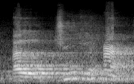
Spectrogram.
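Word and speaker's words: الجمعة: Maka di dalam Islam sesungguhnya ajaran Jumat membacanya adalah bidhammil mim wal jim, al-jumu'ah, yang artinya fudulah.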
